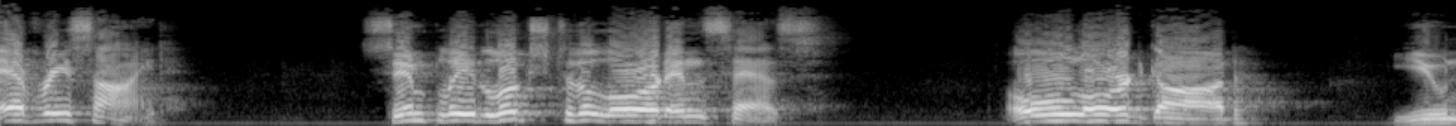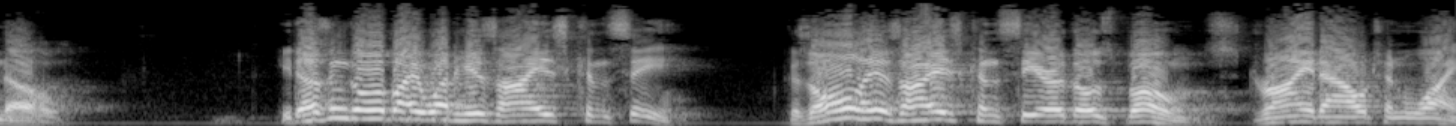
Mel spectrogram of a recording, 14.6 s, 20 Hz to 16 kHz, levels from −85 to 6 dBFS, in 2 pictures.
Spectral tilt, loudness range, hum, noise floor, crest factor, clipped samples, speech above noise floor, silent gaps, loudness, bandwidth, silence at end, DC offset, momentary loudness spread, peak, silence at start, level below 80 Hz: -3.5 dB/octave; 3 LU; none; -58 dBFS; 10 dB; under 0.1%; 47 dB; none; -11 LUFS; 13.5 kHz; 0 s; under 0.1%; 12 LU; -2 dBFS; 0 s; -60 dBFS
